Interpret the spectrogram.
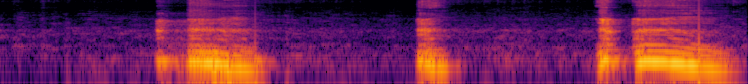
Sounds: Throat clearing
